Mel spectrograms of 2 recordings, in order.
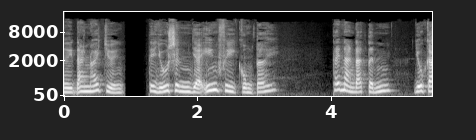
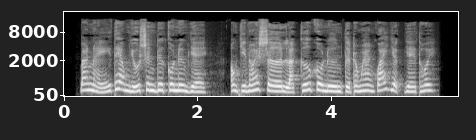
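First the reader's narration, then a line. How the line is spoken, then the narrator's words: Smiling, friendly. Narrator (Vietnamese): Nữ tỳ mỉm cười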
